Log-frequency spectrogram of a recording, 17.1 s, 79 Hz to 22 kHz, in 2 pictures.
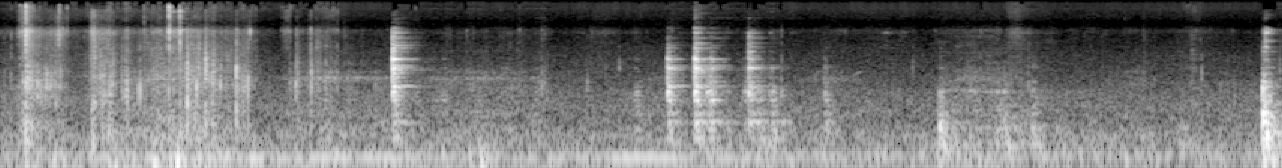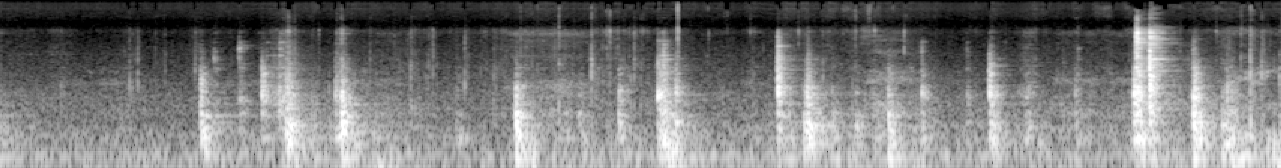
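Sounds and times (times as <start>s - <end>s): metal clicks and knocks: 4.3s - 5.3s, 9.8s - 11.0s, 11.9s - 15.5s, 16.1s - 17.0s.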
